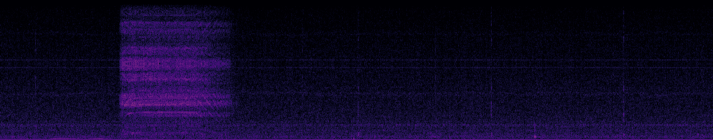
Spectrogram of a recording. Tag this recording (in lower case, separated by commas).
tick, tick-tock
